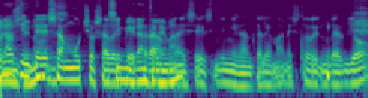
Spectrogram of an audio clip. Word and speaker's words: Trump: Sí, a mí me molesta que se que todo el mundo dice Trump, aunque es Trumpf, porque él él tiene,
